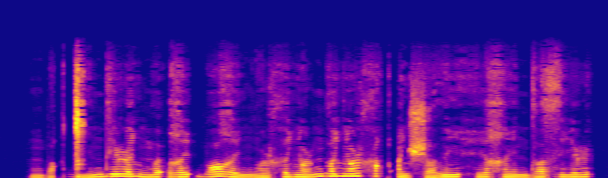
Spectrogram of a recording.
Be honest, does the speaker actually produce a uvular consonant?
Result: yes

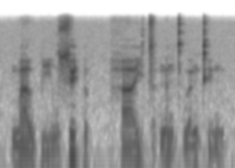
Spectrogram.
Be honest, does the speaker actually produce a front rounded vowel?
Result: yes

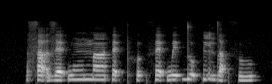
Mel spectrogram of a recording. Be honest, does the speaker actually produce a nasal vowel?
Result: yes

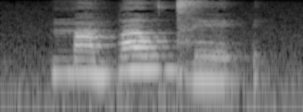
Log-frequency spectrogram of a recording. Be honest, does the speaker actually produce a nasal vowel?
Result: yes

